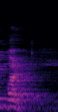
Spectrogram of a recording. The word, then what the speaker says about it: but: पुट और B yeti बट अब P yeti यहां उ का उच्चारण छोटे हो के उ से और यू का उच्चारण अ तो अ कब बोलेंगे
